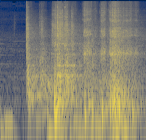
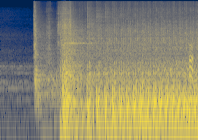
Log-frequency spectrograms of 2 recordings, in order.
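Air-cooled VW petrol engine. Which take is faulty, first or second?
first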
